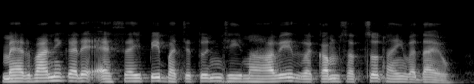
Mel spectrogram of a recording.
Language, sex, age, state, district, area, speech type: Sindhi, male, 18-30, Gujarat, Kutch, urban, read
